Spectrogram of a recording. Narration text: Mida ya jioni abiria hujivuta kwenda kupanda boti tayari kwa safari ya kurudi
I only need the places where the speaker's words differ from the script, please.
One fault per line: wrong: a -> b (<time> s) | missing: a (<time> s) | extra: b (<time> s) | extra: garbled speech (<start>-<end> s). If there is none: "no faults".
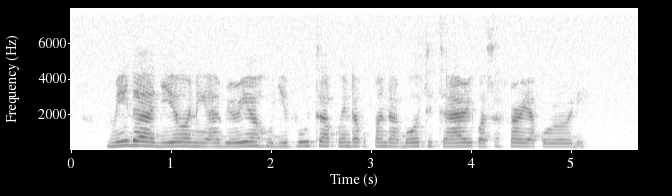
no faults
